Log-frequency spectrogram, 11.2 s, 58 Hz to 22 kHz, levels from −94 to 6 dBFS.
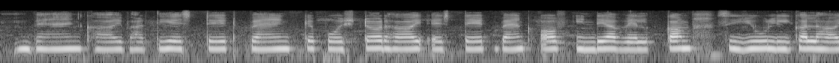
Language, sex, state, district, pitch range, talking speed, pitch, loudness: Bajjika, female, Bihar, Vaishali, 220-230 Hz, 95 wpm, 225 Hz, -17 LUFS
